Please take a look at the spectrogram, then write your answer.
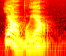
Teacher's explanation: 不 often becomes a fifth tone instead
